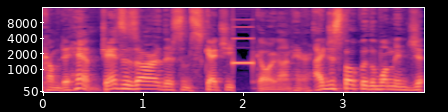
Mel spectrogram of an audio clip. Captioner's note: beep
